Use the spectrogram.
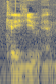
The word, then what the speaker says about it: kun: And then the Japanese, the original pronunciations, are called kun readings, K-U-N, so kun.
